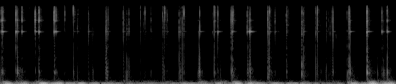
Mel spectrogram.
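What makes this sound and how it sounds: Long nails tap rapidly on a glass jar with a lid, making a fast stream of sharp, bright clinks that each die away almost instantly, with a faint high glassy ring. A steady low rumble sits underneath throughout.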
